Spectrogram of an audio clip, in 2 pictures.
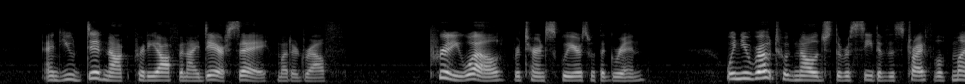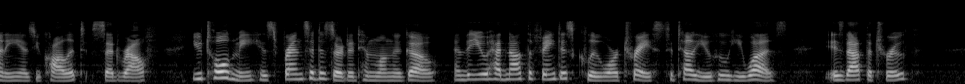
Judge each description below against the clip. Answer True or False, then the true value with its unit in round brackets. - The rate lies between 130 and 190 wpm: False (205 wpm)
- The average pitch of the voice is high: True (195 Hz)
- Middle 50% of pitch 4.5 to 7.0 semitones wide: False (3.7 semitones)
